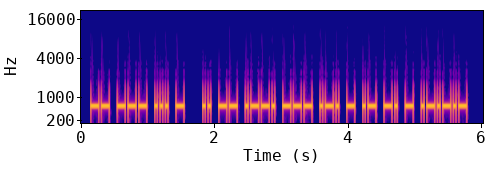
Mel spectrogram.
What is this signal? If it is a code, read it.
Morse code, heard as a keyed tone, about 28 wpm, 700 Hz. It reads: MOST IMPORTANT.
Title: Sentences from Top 700 Words 30wpm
